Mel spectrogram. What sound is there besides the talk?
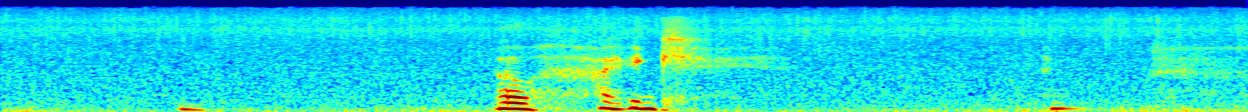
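rain and thunder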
